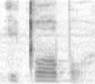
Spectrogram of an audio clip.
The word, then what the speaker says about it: Ixopo: Now, the opening sentence of that book talks about a town in KZN called Ixopo. It's spelled I-X-O-B-O, Ixopo. Applying English pronunciation rules, our TTS pronounces it Ixopo, because it does not contain the phonemes for other languages.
